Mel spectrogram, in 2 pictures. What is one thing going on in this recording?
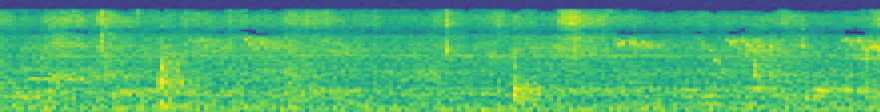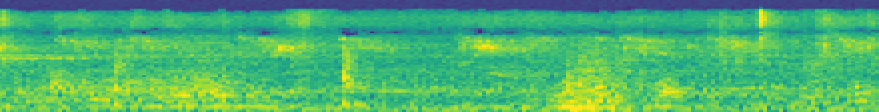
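A broom scrapes across paving some way off.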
